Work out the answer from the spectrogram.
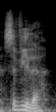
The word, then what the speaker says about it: Sevilla: Sevilla, is it Seville or Sevilla? Sevilla. And back then it was called Ishbili. Now it's called modern day Seville or Sevilla.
